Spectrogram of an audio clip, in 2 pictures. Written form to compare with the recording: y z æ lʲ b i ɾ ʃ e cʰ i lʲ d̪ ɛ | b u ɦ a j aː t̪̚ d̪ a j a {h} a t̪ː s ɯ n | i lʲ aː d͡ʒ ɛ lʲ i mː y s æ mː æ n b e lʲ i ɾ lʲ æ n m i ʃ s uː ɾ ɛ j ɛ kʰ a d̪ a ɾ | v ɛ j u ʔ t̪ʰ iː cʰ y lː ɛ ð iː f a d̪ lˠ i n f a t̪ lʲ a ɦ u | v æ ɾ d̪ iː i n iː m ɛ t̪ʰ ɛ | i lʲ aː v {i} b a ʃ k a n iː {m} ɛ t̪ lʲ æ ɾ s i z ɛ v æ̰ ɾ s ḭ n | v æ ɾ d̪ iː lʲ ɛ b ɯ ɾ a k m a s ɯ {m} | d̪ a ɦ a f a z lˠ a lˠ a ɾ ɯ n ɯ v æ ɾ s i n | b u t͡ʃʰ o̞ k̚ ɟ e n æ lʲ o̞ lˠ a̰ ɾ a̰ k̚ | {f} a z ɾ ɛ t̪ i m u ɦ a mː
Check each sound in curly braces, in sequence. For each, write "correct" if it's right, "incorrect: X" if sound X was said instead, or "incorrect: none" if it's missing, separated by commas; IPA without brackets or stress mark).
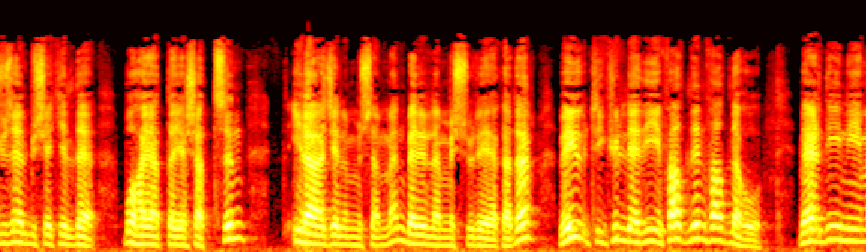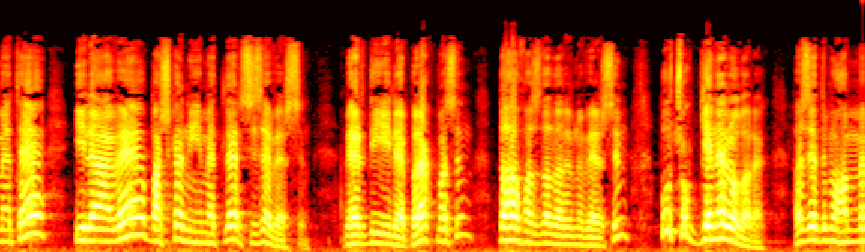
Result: incorrect: ʃ, incorrect: ɛ, correct, incorrect: n, incorrect: h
